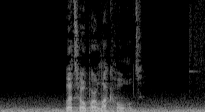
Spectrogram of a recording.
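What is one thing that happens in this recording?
A man answers briefly in a low, calm voice.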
